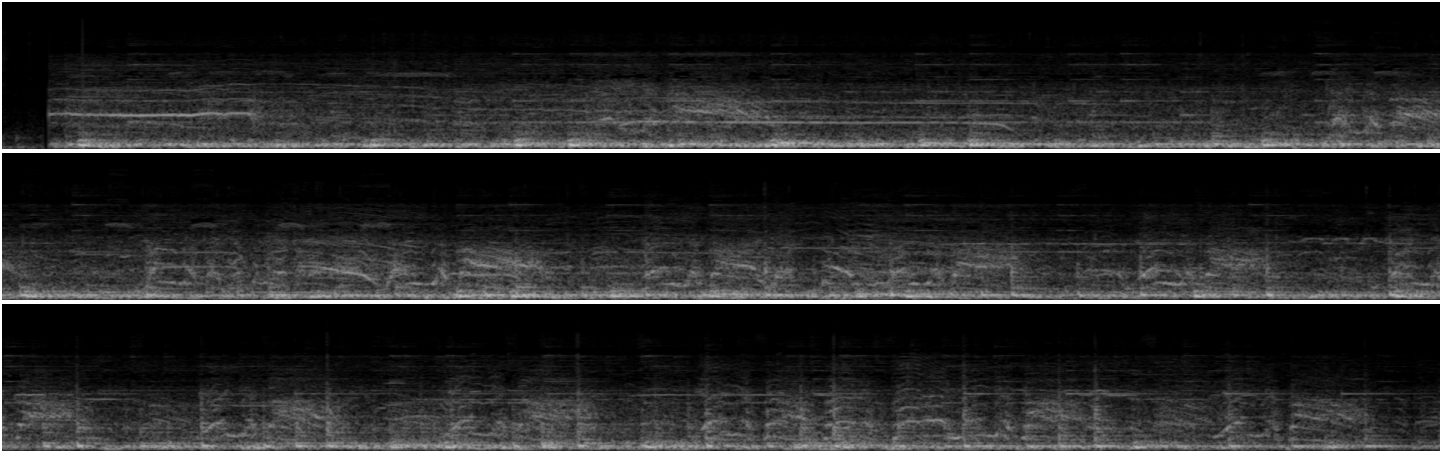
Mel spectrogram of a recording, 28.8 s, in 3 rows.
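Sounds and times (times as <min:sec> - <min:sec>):
parade crowd around the Funadanjiri boat float of Imazu Fukuo Shrine: 0:00.0 - 0:28.7
voices shouting: 0:00.4 - 0:28.1.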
